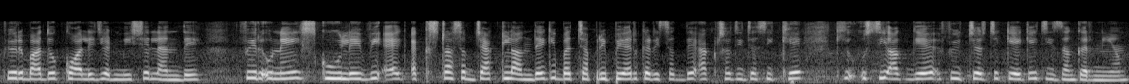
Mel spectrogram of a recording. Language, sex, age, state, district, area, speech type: Dogri, female, 18-30, Jammu and Kashmir, Reasi, urban, spontaneous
